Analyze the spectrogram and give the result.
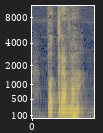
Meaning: food
- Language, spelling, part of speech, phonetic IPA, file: Czech, potrava, noun, [ˈpotrava], Cs-potrava.ogg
